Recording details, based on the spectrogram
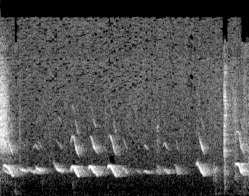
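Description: Barred Rock chickens cluck in a series of short, bright calls with soft rustling between them, moderately distant and fairly quiet.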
